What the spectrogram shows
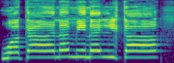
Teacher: کھڑا زبر ہونے کی وجہ سے ہم ایک الف کی مقدار کھینچ کر پڑھیں گے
